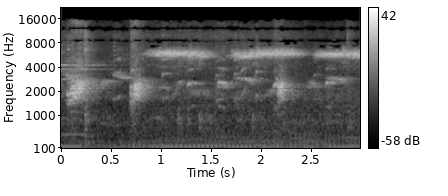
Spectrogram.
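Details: Caged female Chinese hwamei calling to fire up males: three sharp chirps spaced apart, with a continuous high insect-like buzz and a low hum underneath.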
